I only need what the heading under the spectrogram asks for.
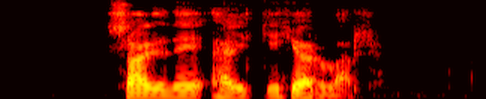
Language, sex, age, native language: Icelandic, male, 40-49, Icelandic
